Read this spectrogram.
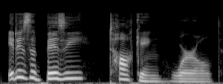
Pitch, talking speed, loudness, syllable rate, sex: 200 Hz, 160 wpm, -17 LUFS, 4.3 syllables/s, female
